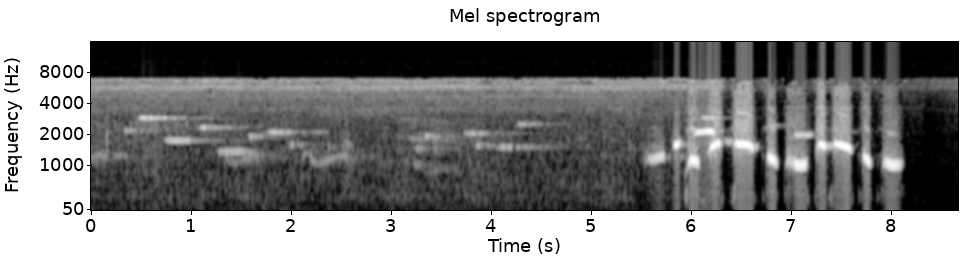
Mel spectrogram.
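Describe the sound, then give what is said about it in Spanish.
Soft bird whistles drift in, then a loud burst of quick whistled notes answers in a rapid back-and-forth, a person and a friendly bird trading whistles like a whistling competition. “Aún no logro descifrar la del nuestro, pero él suele ser muy amistoso y siempre me responde como una competencia de silbidos.”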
